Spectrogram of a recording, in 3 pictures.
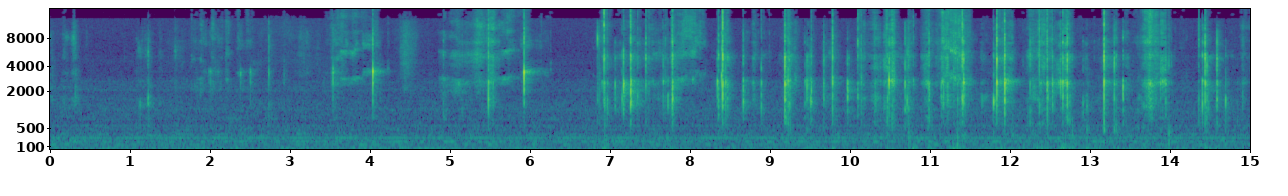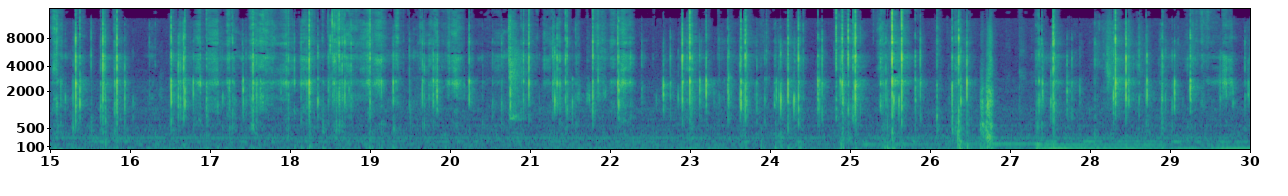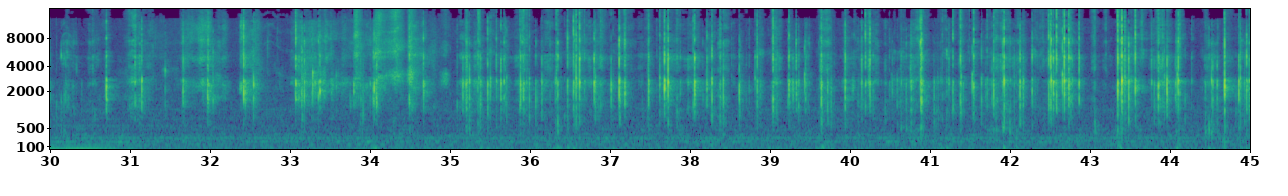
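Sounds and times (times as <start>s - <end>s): low steady hum: 0.0s - 45.0s
plastic fidget toy clicking: 6.9s - 26.6s, 27.3s - 45.0s.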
